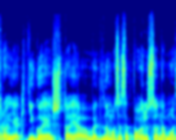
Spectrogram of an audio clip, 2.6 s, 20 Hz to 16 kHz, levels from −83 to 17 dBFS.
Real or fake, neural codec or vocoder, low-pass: real; none; 14.4 kHz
